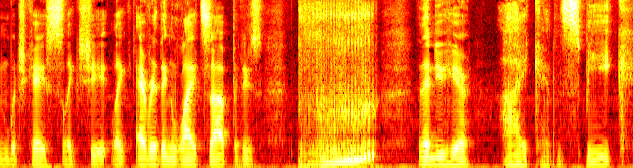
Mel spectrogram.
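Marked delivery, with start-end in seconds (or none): 5.0-6.3 spooky eerie voice, quieter and much slower. Describing a game moment, voicing what you then hear, eerie voice. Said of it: "kind of an eerie voice".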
